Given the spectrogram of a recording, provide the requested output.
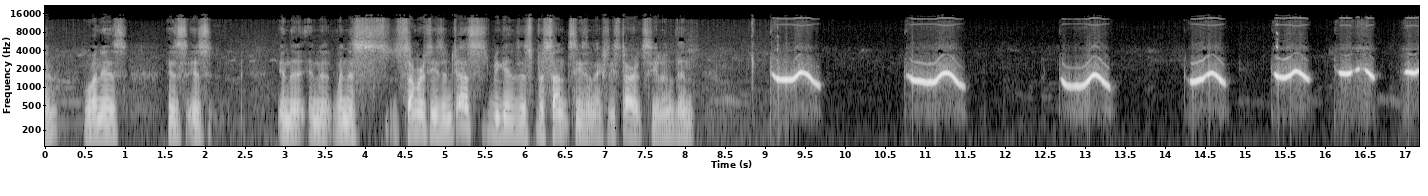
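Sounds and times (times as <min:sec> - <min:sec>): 
speech: 0:00.0 - 0:02.2, 0:02.9 - 0:08.2
person whistling an imitation of a small all-black songbird's song: 0:08.8 - 0:09.8, 0:10.7 - 0:11.6, 0:12.7 - 0:13.4, 0:14.2 - 0:17.1.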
